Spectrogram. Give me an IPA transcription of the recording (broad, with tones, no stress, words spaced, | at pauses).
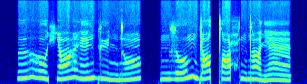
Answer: ɯ˨˥ɦo˧˩çɑ̃˨˥ɦẽ˨˥ ɡy˧˩ndõ˨˥ | nzo˨˥ŋɡi˨˥tˤɑ˨˥ħndɑ̃˧˩ ɾʲæ̃˧˩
